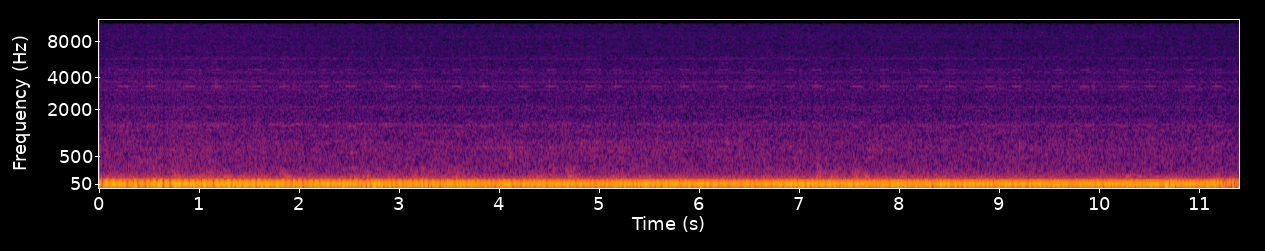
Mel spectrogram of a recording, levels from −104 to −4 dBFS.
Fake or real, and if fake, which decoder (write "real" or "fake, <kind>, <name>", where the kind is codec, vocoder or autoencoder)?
real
